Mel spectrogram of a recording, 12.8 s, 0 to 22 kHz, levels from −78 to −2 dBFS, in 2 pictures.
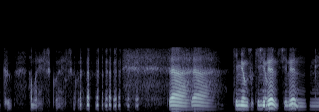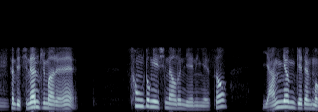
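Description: From the first moment the speech sounds thin, boxed-in and gritty: sibilants turn scratchy, loud bright syllables crunch, and a fine granular hiss sits underneath. Nothing reaches above about 3.8 kHz, and the useful band runs roughly 250 Hz to 3.6 kHz. These traits point to the Bluetooth CVSD headset codec, whose one-bit up-or-down coding, consistent with a 64 kbps link, cannot follow fast high-energy changes and leaves that grainy noise floor throughout.

From 1.2 s to 7.1 s a second copy of the speech trails the first by a bit under half a second, a few decibels quieter, with no room decay of its own. It cuts in and out abruptly at those points. This is a doubled audio track, likely caused by the same signal being mixed in twice, once through a slower capture path or through an edit that left two offset copies overlapping.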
